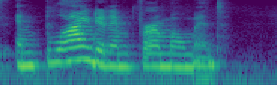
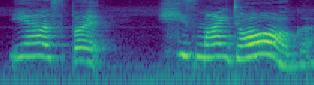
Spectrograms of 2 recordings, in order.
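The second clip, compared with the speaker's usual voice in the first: high-pitched earnest protest; pleading explanation; 5 semitones higher, 4 dB louder, slower than usual. A narrator's reading. Boy explains himself to the man, pleading. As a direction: plead to be understood. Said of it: "Henry tried to explain".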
